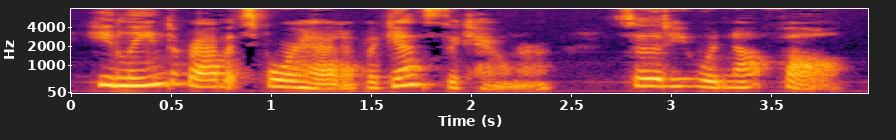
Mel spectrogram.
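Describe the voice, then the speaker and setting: A woman's voice: a little high, lively intonation, brisk, dark tone, slightly rough. A woman teacher narrating a children's novel as a read-aloud.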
